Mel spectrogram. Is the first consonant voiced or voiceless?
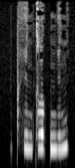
voiceless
